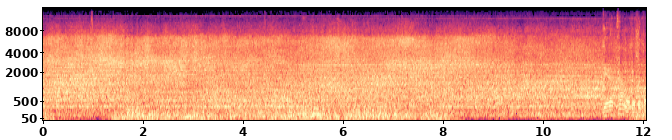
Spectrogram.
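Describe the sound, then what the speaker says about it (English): Air Canada airliner engines roaring steadily at Manchester Airport as the jet lines up on the runway, a loud continuous drone with a voice talking over it. "Air Canada's about to line up with the ILS now"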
